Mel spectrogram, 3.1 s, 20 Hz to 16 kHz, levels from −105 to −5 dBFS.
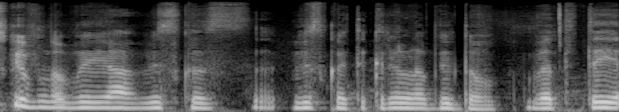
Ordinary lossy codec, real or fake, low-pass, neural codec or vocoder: AAC, 48 kbps; fake; 14.4 kHz; codec, 44.1 kHz, 7.8 kbps, DAC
